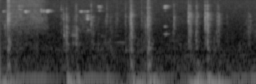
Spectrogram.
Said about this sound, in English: I'm going to type it all again.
